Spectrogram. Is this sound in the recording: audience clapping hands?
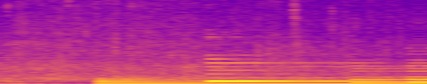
yes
